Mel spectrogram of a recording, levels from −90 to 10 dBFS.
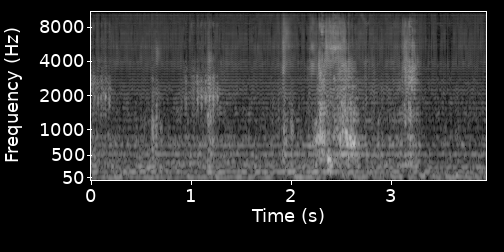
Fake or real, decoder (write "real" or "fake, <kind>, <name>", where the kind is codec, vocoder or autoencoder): fake, vocoder, BigVGAN v2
